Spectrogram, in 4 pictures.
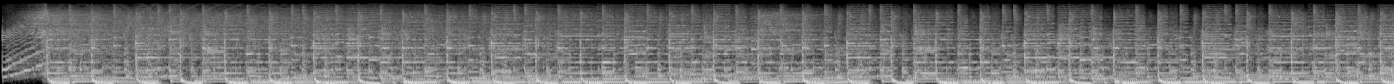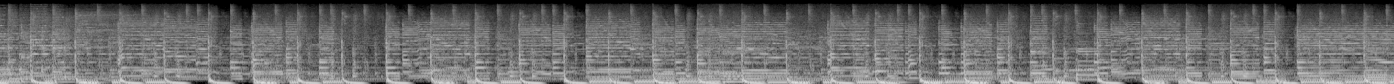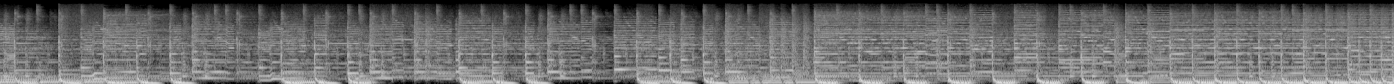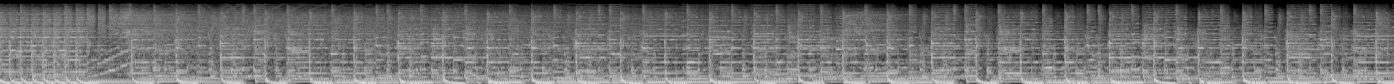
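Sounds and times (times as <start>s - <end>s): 
music at an event: 0.0s - 55.7s.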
